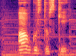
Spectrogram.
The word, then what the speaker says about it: августовский: Если хотите что-нибудь одно смотрите только в словарь ударений там нам советуют говорить Августовский с ударением на Первом слоге собственно этот же вариант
